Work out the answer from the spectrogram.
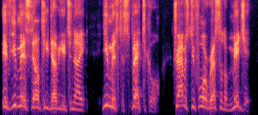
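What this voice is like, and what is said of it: Imitates another person's voice. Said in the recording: “my best Travis DuFour impression. It's not going to be very good.”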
